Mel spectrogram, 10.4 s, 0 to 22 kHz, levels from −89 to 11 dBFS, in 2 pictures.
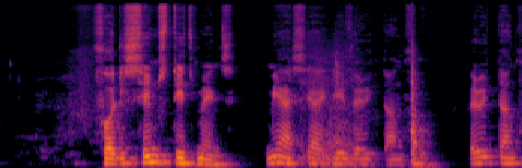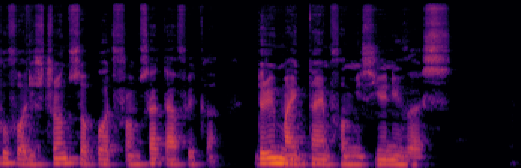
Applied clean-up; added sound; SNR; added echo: classical method log-MMSE.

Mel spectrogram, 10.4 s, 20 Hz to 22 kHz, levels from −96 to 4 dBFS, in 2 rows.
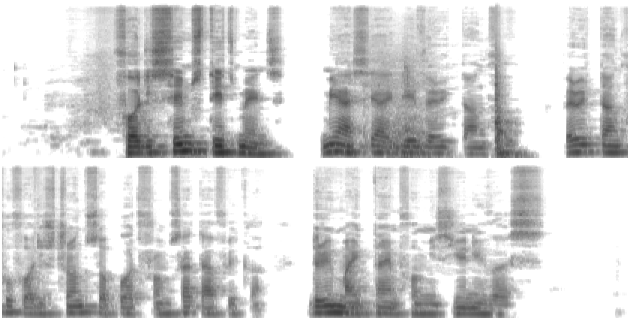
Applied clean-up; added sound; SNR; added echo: classical method Wiener filter.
